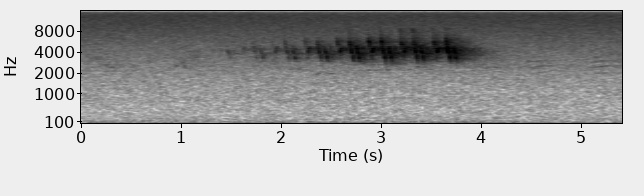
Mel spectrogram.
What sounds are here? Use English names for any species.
Ovenbird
